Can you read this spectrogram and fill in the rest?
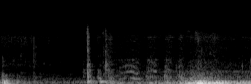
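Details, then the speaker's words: BMW 320d after a DPF clean following turbo failure, with a new cam chain fitted: quiet, slow cranking for about two seconds, then it catches into a rough idle. Hard starting, with a new camshaft sensor signal fault logged. "Oh, now we've got a new fault, camshaft sensor signal. I did hear it struggled a little bit to start"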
